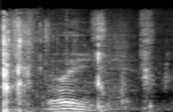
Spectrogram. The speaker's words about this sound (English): So this person is going to hate, for example, because this person with misophonia, a hatred of sound, especially chewy lip smacks, they're going to hate this.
